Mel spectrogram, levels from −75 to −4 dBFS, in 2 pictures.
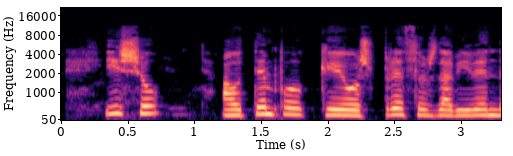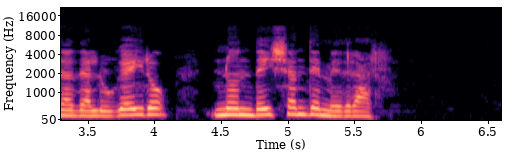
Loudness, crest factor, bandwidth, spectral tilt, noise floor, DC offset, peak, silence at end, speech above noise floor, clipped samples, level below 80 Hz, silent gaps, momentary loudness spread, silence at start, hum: -15 LUFS; 16 dB; 11.5 kHz; -4.5 dB/octave; -67 dBFS; under 0.1%; 0 dBFS; 0.9 s; 52 dB; under 0.1%; -60 dBFS; none; 9 LU; 0.05 s; none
